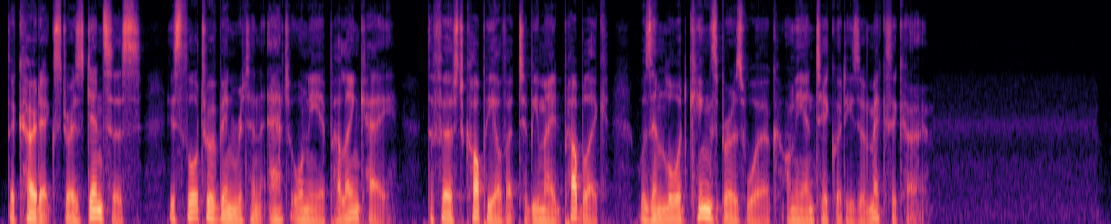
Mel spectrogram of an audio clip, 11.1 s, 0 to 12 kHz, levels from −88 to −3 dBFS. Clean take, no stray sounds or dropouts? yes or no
yes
